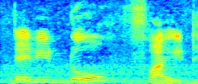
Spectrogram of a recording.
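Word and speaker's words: Pteridophyte: ये जो है क्या है, टेरिडोफाइट है। P साइलेंट, टेरिडोफाइट है।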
